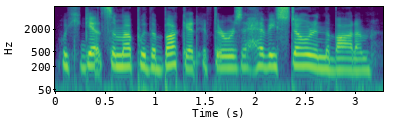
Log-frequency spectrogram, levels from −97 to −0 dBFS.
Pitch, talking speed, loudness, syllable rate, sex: 195 Hz, 310 wpm, -18 LUFS, 7.0 syllables/s, female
